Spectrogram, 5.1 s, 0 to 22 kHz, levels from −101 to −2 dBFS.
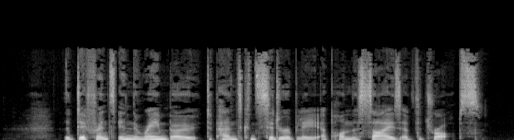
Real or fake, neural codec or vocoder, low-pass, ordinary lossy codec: real; none; 14.4 kHz; MP3, 64 kbps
